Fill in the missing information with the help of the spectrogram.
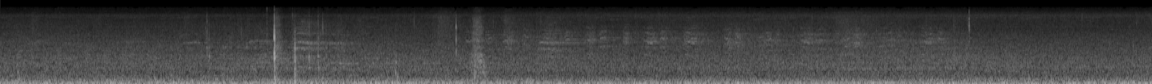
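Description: Outdoor ambience: a steady low rumble with faint bird chirps, and a sharp click a little under three seconds in, with a softer one about two seconds later.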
